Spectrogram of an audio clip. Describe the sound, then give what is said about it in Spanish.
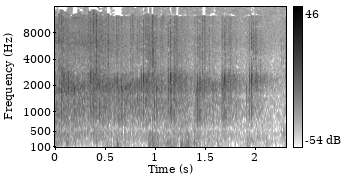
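An audience applauds steadily to welcome a guest speaker, a dense wash of many hands clapping at once with a few sharper individual claps standing out, sustained at a fairly even loudness throughout. “Así que recibámosla con un aplauso de cariño y eh, de verdad bienvenida, licenciada.”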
